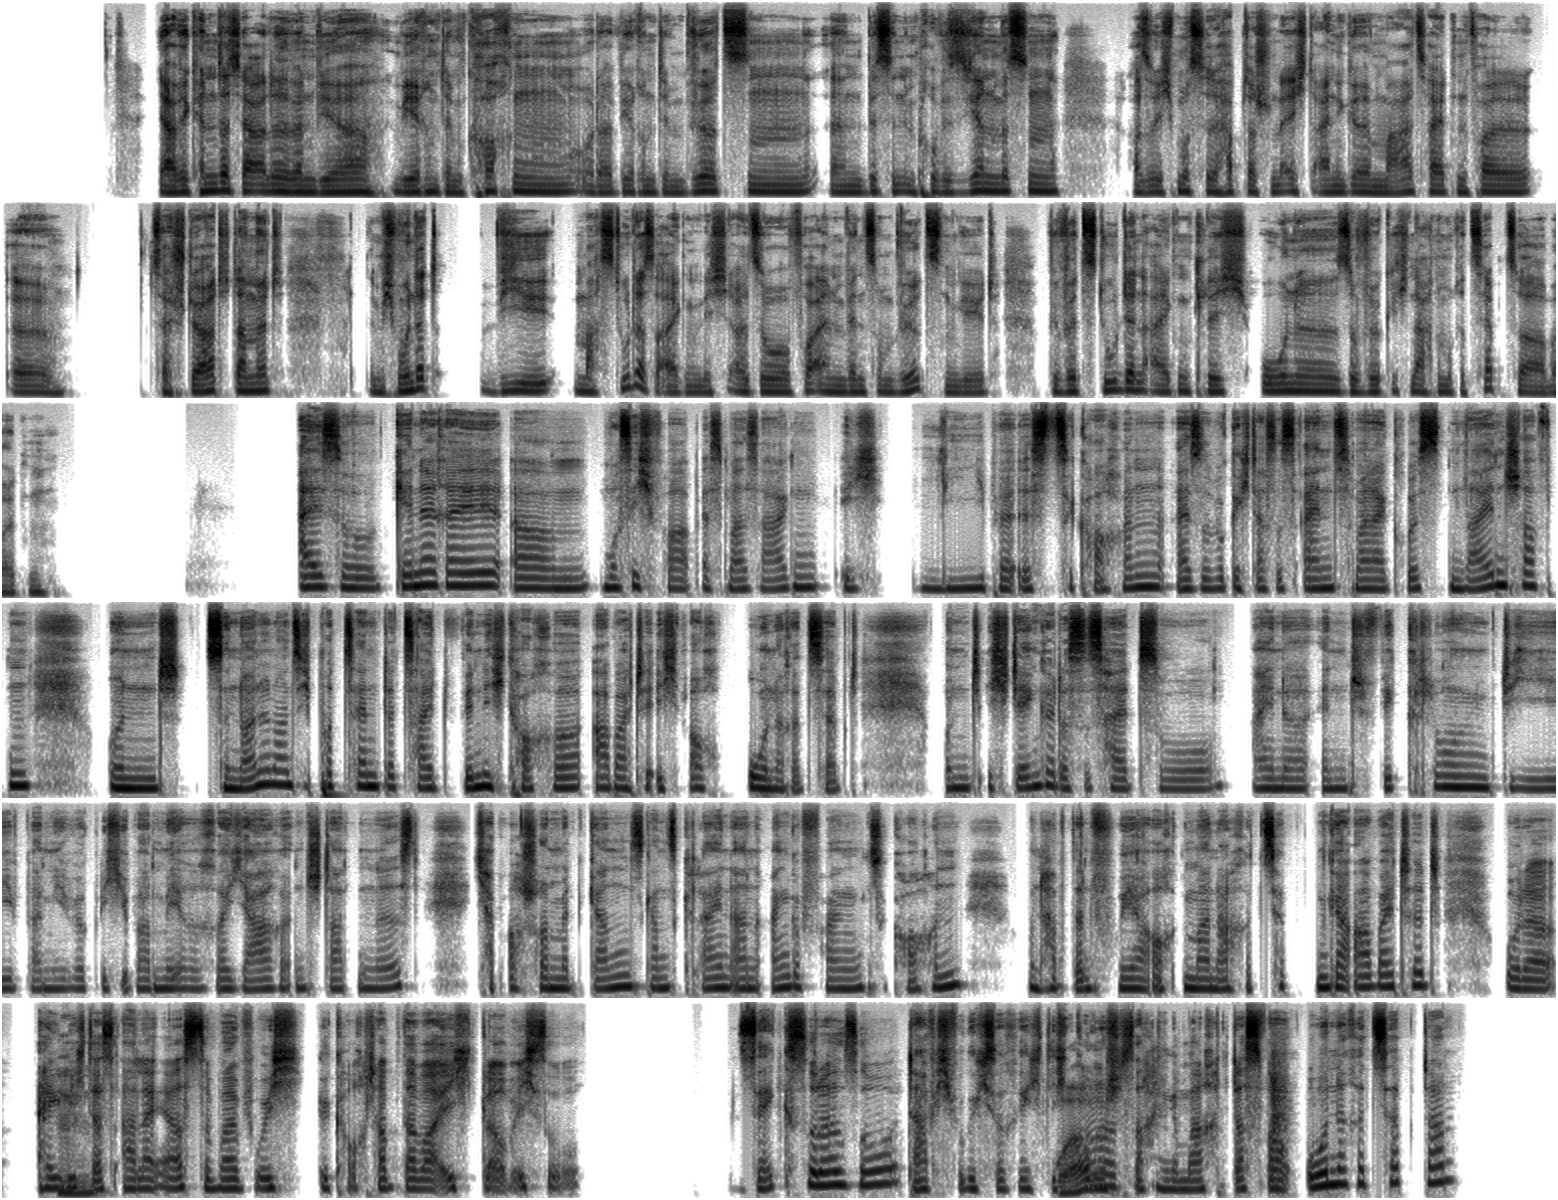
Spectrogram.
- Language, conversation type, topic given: German, podcast, Wie würzt du, ohne nach Rezept zu kochen?
- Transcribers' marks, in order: other background noise; stressed: "liebe"; stressed: "ohne"; joyful: "da war ich, glaub ich, so"; in English: "What?"; surprised: "What?"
